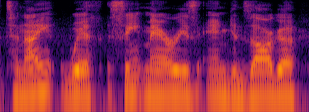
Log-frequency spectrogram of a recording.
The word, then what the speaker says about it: Gonzaga: Gonzaga I got um I got some negativity based off of the way that I pronounce their name it's Gonzaga but they should be in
